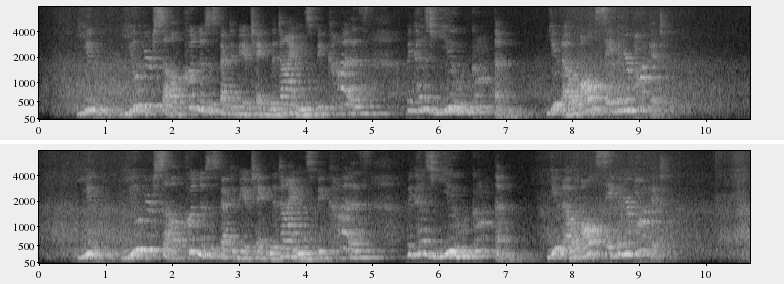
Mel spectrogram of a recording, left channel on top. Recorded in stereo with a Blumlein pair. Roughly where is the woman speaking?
Ahead left.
